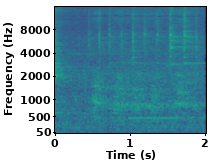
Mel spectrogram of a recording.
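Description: Low, steady background noise of a theatre hall during a silent pause. About halfway through, a faint steady held tone comes in and keeps going.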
